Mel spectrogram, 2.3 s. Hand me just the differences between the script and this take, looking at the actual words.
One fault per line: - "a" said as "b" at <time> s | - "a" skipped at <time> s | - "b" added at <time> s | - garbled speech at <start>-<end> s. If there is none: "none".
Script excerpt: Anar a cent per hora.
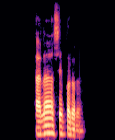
none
